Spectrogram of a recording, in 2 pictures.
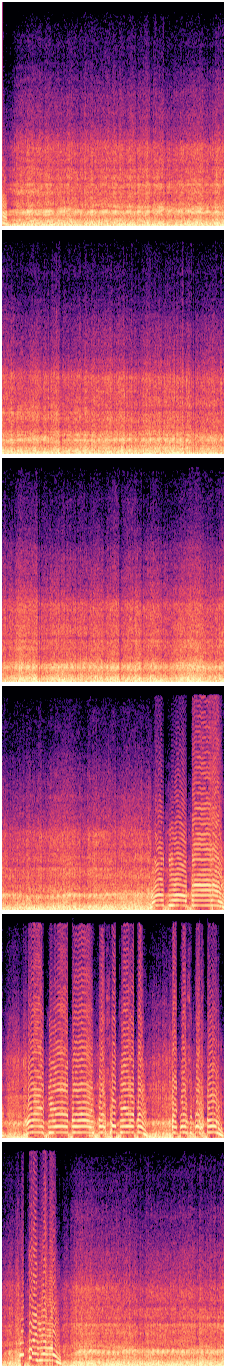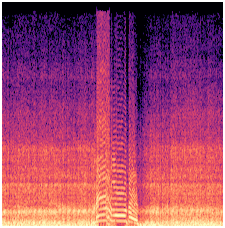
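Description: Motorcycle engine running steadily at cruising speed, with strong wind rush at the handlebar-mounted microphone. From about halfway through, a run of short, high, wavering pitched sounds lasts several seconds, and one more comes near the end.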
